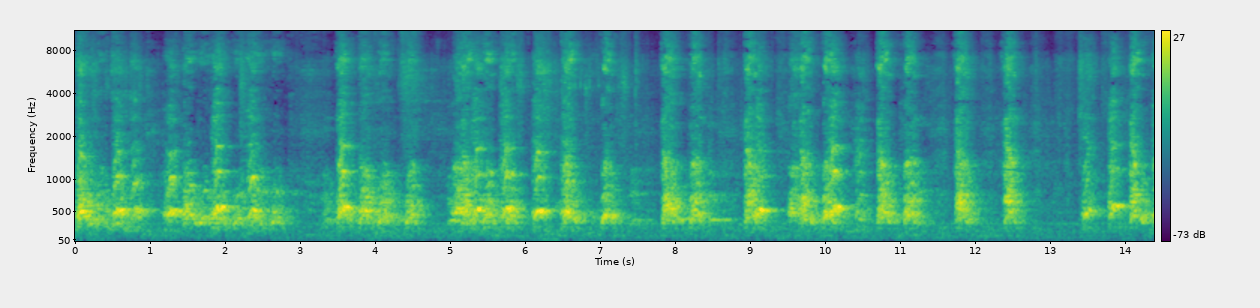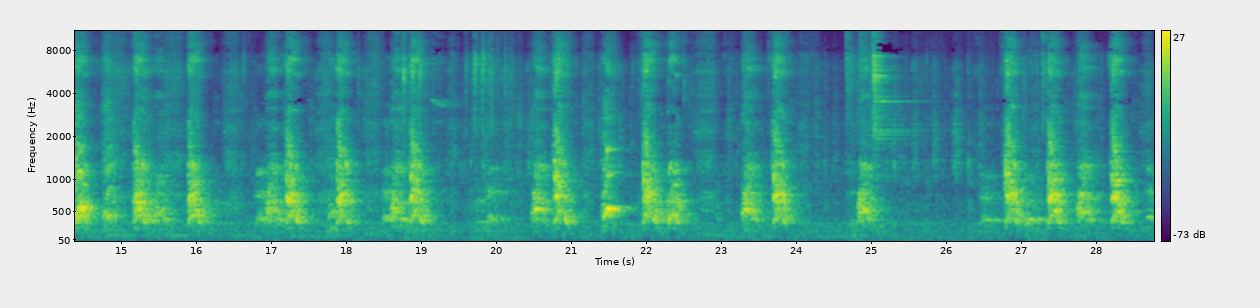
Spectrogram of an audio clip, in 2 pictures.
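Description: Dog barking over and over in quick runs of several barks, with short pauses between the runs.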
